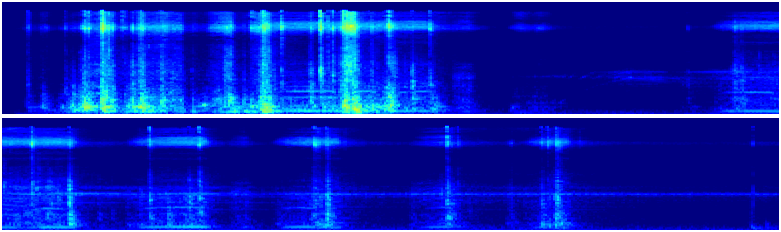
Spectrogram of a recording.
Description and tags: What It Would Sound Like If You Would Put A Security Camera In A FNAF Game, Or If You Would PUt A VHS Into A Tape Recorder.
